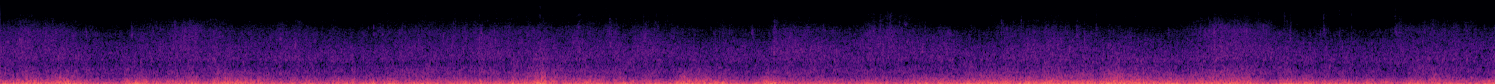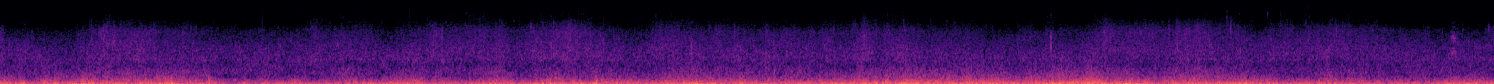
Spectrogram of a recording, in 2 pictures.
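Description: Wind rumbles steadily outdoors by open water.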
